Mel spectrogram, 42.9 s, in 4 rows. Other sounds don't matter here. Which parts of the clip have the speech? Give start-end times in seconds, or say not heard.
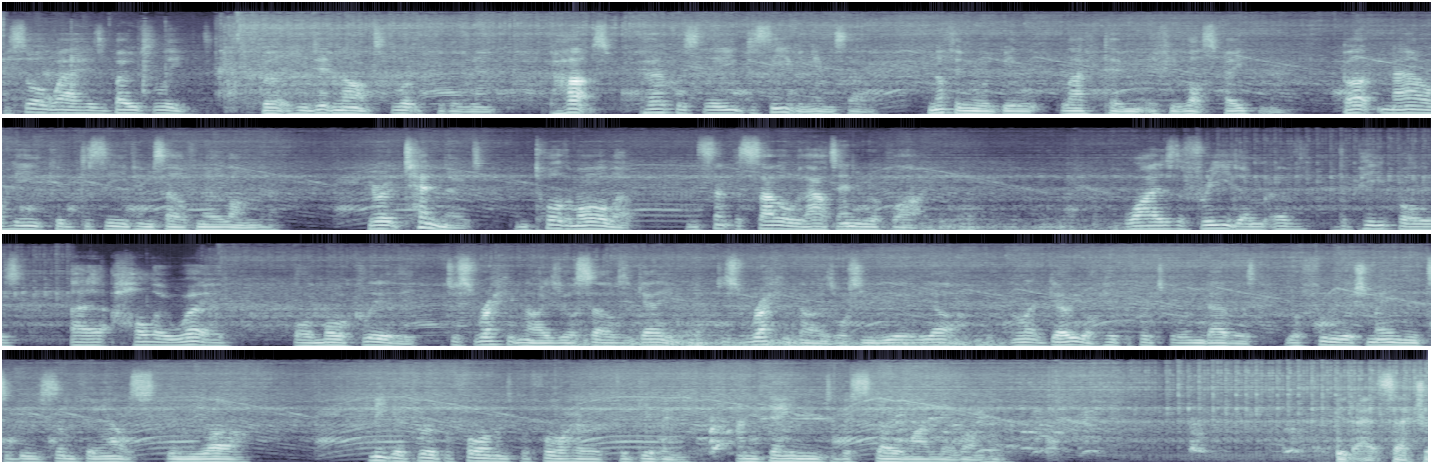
0.0-12.8, 13.4-17.8, 19.1-34.0, 34.9-39.8, 42.1-42.8.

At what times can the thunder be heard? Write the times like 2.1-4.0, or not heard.
17.2-19.4, 25.6-29.1.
